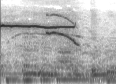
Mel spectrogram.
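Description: A loud, high whistle held on one pitch for about a second and a half, then sliding down and stopping, over dance music.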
